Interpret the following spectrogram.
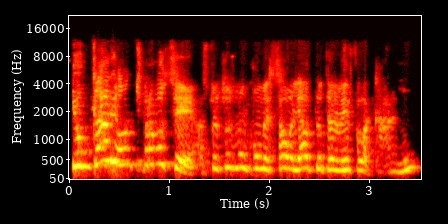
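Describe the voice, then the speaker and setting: A Brazilian-accented woman leads an online coaching talk for would-be trainers and speakers. Her voice sits a little high and leaps up and down in pitch. She punches some phrases out loudly and then drops to a hushed low. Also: rapid-fire. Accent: Brazilian Portuguese. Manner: animated, swings between loud emphasis and hushed lows.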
